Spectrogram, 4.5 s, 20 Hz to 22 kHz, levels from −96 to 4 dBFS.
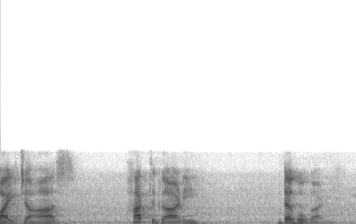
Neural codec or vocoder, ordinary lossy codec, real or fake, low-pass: codec, 16 kHz, 16 kbps, FunCodec, trained on LibriTTS, 50 frames a second; none; fake; 7.2 kHz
